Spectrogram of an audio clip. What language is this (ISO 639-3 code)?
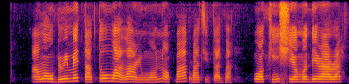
yor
